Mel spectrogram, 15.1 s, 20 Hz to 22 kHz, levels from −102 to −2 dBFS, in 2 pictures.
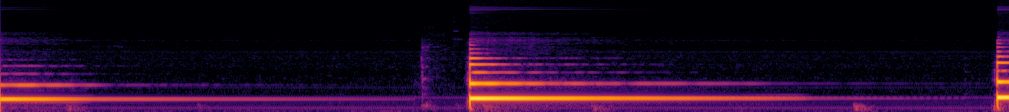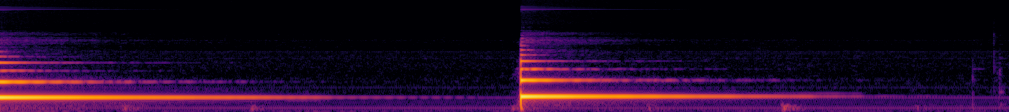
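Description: Across the whole music clip, a noise suppressor applied to music is audibly at work. A speech-oriented suppressor is treating sustained tones and room decay as noise, so level swings by around 15 dB as it clamps down and lets go. Attacks punch through while held notes sag, giving a pumping, fluttery, thinned texture. On a waveform the envelope breathes unevenly between transients. A spectrogram shows sustained partials and reverb tails fading abruptly rather than decaying smoothly.

Three stretches of sound are cut by the noise suppressor, where it dips harder than elsewhere. From 0.49 to 2.42 s, held material sinks by up to about 13 dB across most of that span. From 6.01 to 6.5 s it drops about 13 dB, and from 9.89 to 10.13 s about 12 dB. Each sounds like the music ducking away or a decay being chopped short. They show as hollowed-out regions in the waveform and darkened, gated bands in the spectrogram.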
